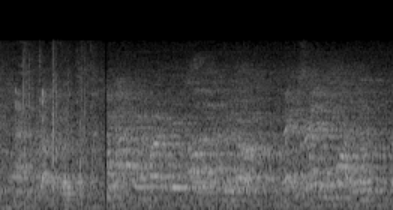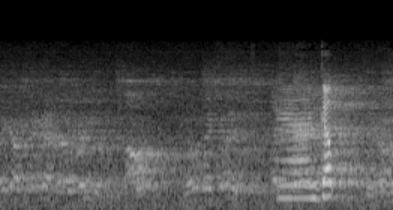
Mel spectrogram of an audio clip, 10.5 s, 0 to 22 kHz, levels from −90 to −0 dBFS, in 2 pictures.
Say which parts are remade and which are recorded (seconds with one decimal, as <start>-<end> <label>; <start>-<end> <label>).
0.0-10.5 recorded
